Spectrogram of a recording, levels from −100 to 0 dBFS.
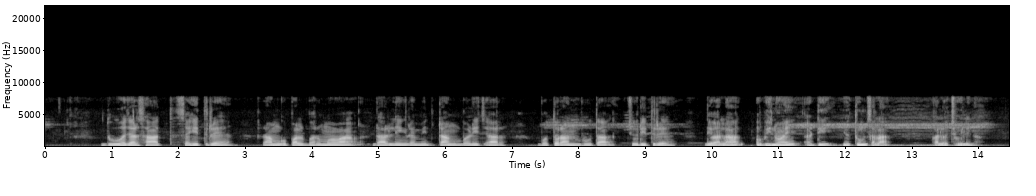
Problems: background sounds at intervals, background conversations at intervals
